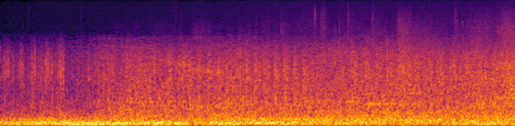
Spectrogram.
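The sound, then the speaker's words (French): Bombing explosions played in a museum elevator: a loud, steady rumbling roar, dense and low like heavy bombardment with aircraft noise, continuing without pause throughout. “Et là, il y a des bombardements, on entend les bombardements.”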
